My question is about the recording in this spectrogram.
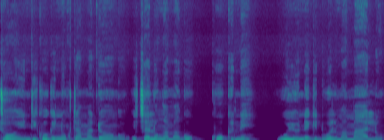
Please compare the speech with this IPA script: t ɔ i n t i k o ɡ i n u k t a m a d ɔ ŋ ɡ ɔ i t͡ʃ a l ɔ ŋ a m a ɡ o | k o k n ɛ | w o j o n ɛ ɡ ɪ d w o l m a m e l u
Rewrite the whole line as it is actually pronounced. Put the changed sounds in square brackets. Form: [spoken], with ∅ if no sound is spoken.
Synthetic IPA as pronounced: t ɔ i n [d] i k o ɡ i n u k t a m a d ɔ ŋ ɡ ɔ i t͡ʃ a l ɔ ŋ a m a ɡ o | k o k n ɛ | w o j o n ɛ ɡ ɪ d w o l m a m [a] l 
